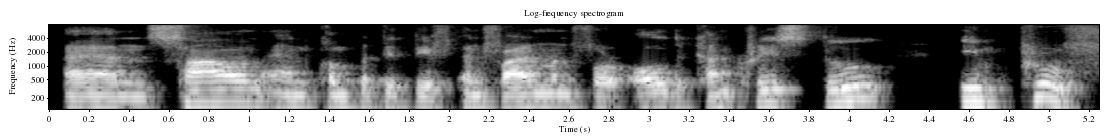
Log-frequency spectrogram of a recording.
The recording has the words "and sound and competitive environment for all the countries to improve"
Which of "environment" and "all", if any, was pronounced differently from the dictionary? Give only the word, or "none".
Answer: none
